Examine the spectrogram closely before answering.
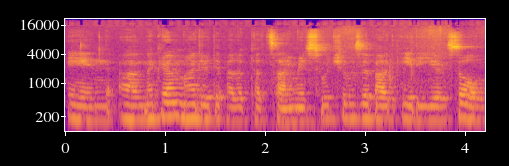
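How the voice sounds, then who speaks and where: In a room with audible echo and noticeable background noise, a woman with an Italian accent speaks at a fairly low pitch. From Italy, Florence. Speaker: neuroscientist. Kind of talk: lecture.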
